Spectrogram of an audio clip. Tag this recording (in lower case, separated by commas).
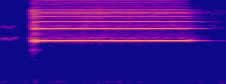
musical instrument, music, wind instrument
